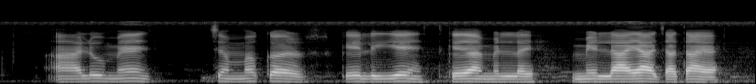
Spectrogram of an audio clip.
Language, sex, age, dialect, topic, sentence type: Hindi, male, 46-50, Kanauji Braj Bhasha, agriculture, question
